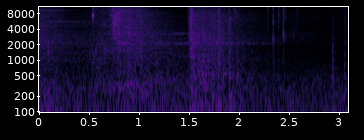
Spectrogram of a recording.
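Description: Footsteps scrape on a stone floor.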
